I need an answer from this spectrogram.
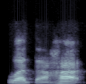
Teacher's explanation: Tat, there are two thas, so slightly stretch it, and va is hrisva, ta is again hrisva, and then in the end if you come across with a two dots or visarga, we have to pronounce.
